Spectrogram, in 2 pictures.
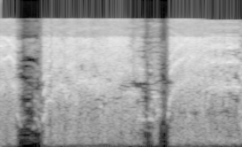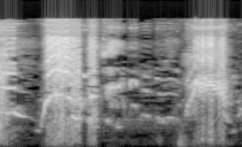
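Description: Young people screaming in disgust: two loud screams of about a second each, then shorter shrieks.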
